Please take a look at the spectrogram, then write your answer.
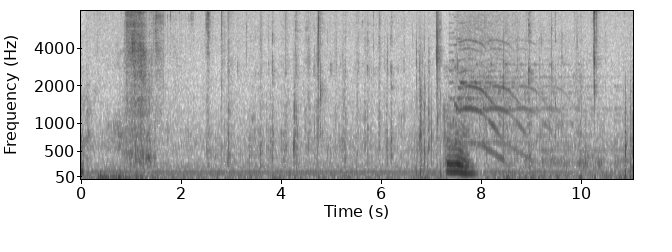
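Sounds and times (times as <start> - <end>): faint steady hum: 0.0 - 11.0
close-miked chewing: 0.8 - 7.2
biting into a wrap: 0.9 - 7.3.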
